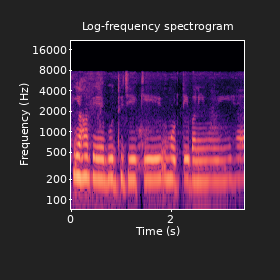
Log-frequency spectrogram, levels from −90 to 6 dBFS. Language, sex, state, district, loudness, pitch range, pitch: Hindi, female, Bihar, Patna, -18 LUFS, 195-205 Hz, 200 Hz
